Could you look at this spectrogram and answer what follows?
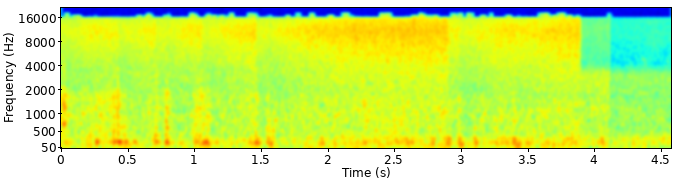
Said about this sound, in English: This damn storm is going to ruin everything. We're going straight into the heart of it.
